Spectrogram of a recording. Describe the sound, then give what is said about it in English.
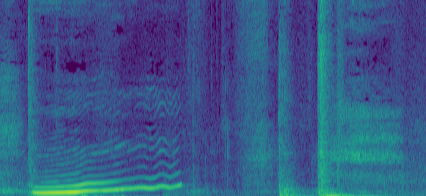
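A door being repeatedly opened creaks with a long, rising hinge squeak, followed by a couple of dull thumps as it swings and bumps, with no talking. “It's just this door noise when my dad keeps opening.”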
